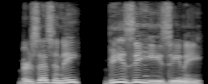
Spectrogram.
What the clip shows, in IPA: bʐɛˈʑinɨ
